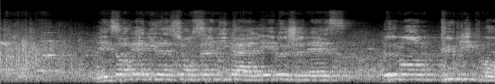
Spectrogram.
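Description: A man speaks loudly through a microphone and loudspeaker outdoors.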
